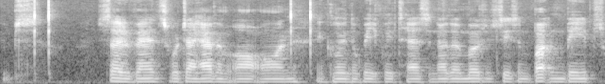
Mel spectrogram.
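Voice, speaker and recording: A man's voice: fairly low pitch, noisy background. A man casually reviewing gadgets for a hobby video in a hesitant, rambling, plain-spoken way. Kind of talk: casual product review to camera.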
